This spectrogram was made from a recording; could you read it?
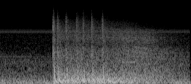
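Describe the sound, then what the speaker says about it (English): A short burst of rapid gunfire from a competitive online shooter match, sharp repeated shots starting abruptly and sounding close and loud, with no talk over them. "Gunshots from Zucchini."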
